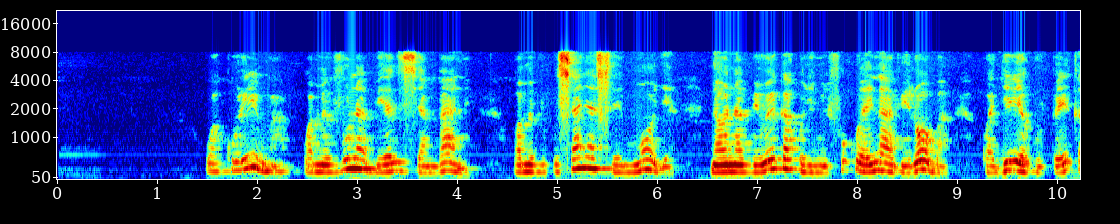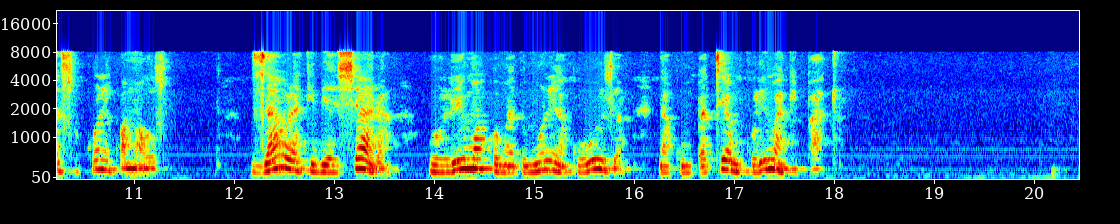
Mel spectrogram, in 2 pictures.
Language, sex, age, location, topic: Swahili, female, 36-49, Dar es Salaam, agriculture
